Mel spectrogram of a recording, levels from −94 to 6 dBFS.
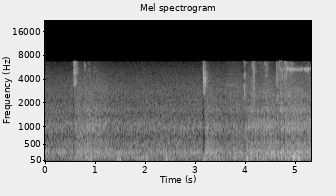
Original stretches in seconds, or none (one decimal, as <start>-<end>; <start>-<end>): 0.0-3.6; 4.2-5.3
